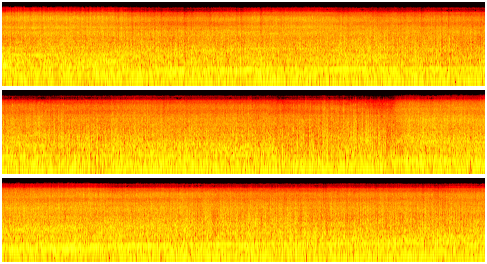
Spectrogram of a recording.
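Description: Go-kart engine running at racing speed, heard onboard: its pitch climbs steadily as the kart accelerates, drops briefly a little past halfway as the throttle is lifted for a corner, then climbs again. Wind noise on the microphone runs under it.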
